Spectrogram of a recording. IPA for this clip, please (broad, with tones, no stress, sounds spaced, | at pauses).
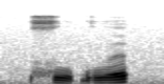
x u˧˩ ɓ u˨˦ ə̯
